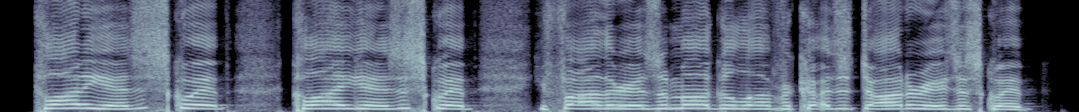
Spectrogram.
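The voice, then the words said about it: Taunting sing-song chant. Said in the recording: “Jezebel chanted in a sing-song voice.”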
